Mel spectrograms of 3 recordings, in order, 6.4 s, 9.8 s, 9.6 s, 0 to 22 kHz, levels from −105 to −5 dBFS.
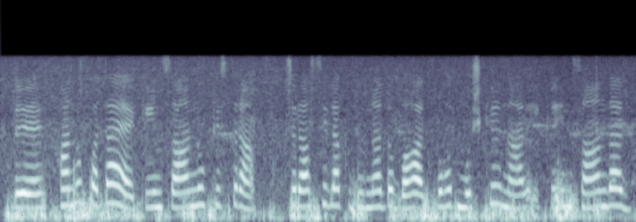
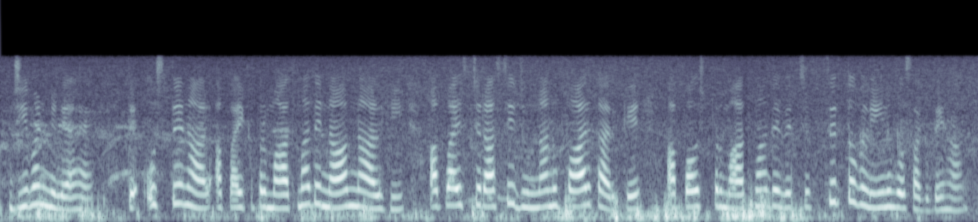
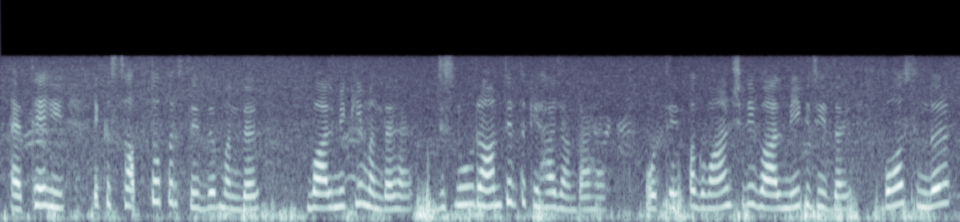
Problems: constant background noise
